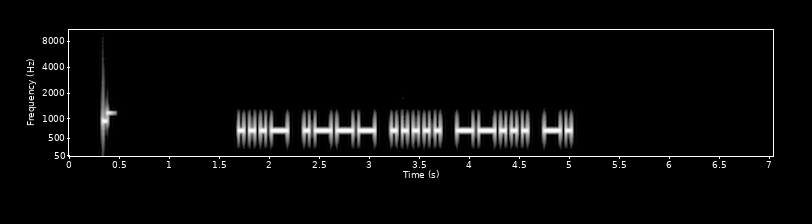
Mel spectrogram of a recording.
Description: Morse code, heard as a keyed tone, about 23 wpm, 700 Hz. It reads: VJ57N
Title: Code Groups - 5 Letter:Numbers - 22wpm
